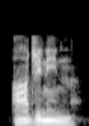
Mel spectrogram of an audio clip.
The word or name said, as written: arginine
